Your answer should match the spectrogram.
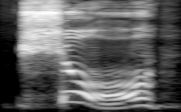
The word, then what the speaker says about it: sure: Sure and are the only two words in the English language that begin with SU and are pronounced sh.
